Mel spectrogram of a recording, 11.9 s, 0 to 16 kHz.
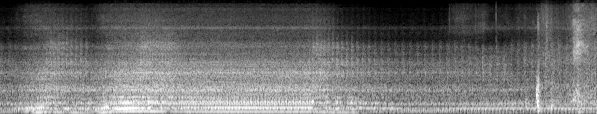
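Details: Moskvich with UZAM 412 engine at idle: steady tapping knock, about 220 per minute, over the engine note; an internal engine knock of unclear origin.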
